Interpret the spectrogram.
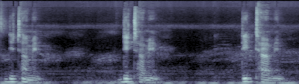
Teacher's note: note that the stress is on the second syllable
